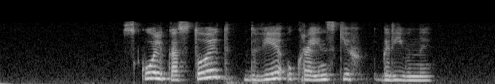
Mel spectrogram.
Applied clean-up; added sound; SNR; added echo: none; none; none; none.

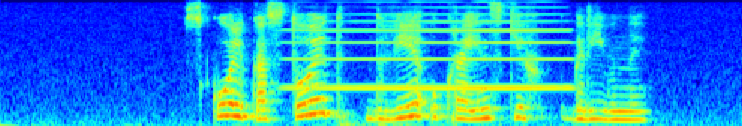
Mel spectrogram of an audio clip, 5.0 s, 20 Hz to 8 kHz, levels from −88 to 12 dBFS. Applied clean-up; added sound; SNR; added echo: none; Bowed string instrument; 8 dB; none.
